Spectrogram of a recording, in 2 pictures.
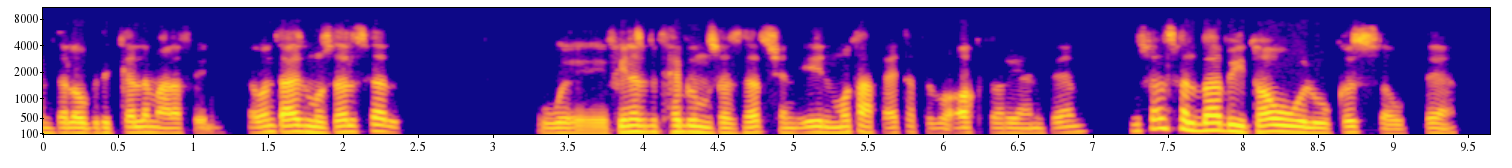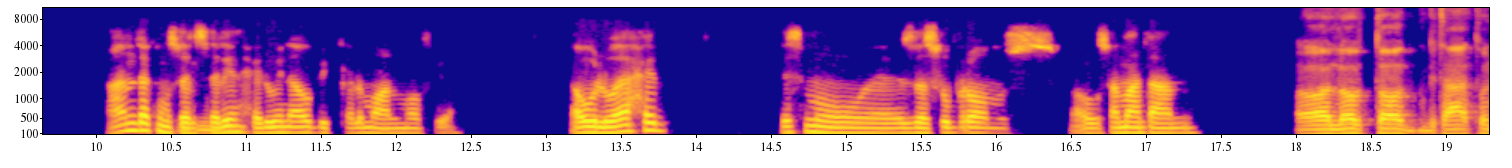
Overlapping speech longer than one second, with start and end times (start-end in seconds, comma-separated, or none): none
